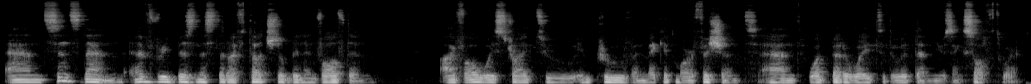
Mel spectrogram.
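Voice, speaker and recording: A middle-aged man from Lebanon answering interview questions thoughtfully, pausing often with fillers. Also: low-pitched, level tone, warm tone. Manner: thoughtful, hesitant with fillers and restarts. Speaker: interview guest, consultant.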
